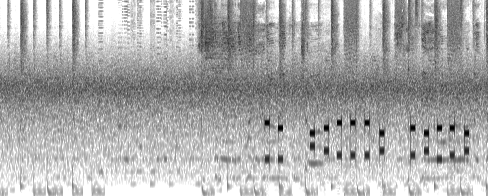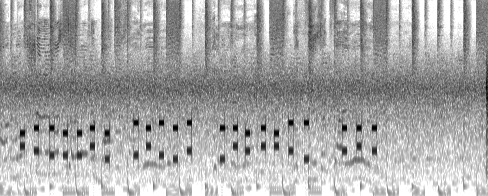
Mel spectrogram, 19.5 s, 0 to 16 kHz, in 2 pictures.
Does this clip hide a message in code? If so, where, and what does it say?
Yes: DTMF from 5.3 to 17.3 s, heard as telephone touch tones, dialled by hand, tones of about 90 ms, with radio hiss and a squelch burst at the end. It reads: 32 *86667 57257 *854401 60629 2070*93 808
